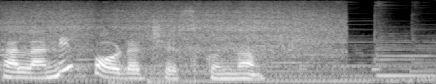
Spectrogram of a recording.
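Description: A woman speaking for about a second, then soft background music of held tones.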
